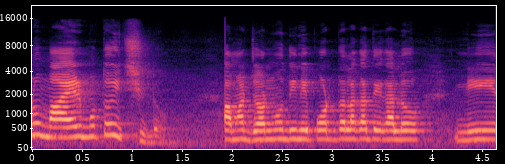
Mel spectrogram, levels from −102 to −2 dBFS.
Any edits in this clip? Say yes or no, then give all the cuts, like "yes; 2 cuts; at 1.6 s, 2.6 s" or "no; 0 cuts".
yes; 1 cut; at 1.9 s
